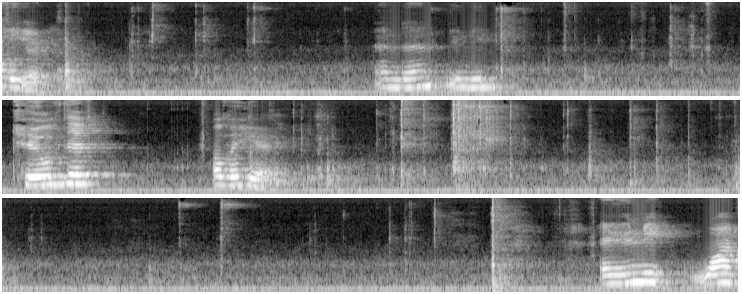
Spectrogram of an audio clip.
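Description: Plastic toy bricks click and clatter on a table.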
